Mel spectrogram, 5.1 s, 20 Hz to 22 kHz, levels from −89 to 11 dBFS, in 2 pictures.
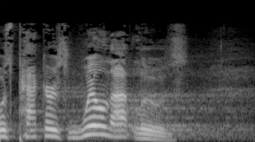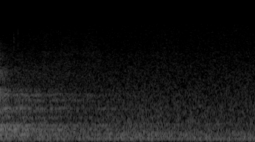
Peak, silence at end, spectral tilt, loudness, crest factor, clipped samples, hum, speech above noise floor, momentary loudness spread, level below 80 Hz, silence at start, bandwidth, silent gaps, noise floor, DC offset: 0 dBFS; 2.8 s; -5 dB/octave; -17 LUFS; 22 dB; under 0.1%; none; 40 dB; 27 LU; -62 dBFS; 0 s; 11.5 kHz; none; -57 dBFS; under 0.1%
